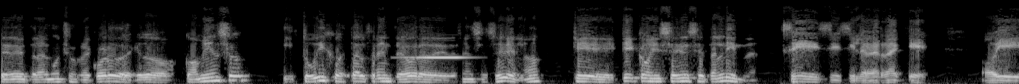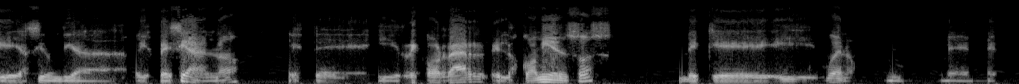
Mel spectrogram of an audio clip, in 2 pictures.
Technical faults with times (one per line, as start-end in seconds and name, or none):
3.91-4.88 loudspeaker feedback squeal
